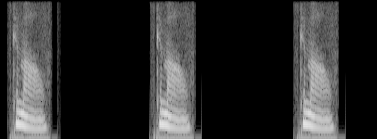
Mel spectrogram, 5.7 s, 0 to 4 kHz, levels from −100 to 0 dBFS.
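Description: The first 0.14 s has comfort noise in place of the background: a flat, featureless hiss about 11 dB quieter than the real ambience, which sits about 42 dB below the loud parts. It's likely discontinuous transmission filling a pause before the sound starts, on a call path that carries nothing above 4 kHz.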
